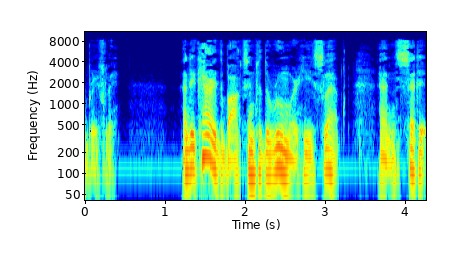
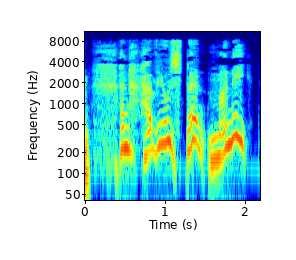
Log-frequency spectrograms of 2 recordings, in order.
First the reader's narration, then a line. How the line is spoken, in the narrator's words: he cried again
